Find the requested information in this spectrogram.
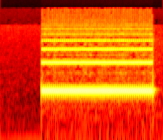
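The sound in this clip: A telephone signals an incoming call with a single loud, steady electronic tone. The tone holds unwavering for about one and a half seconds, then stops.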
